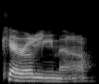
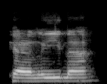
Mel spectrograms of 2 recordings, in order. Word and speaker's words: Carolina: Welcome, Is it Carolina? How do you say your name? Sorry, because I'm from Australia. Like we say things weird ways. So I'm Brazilian. So in Portuguese, we would say Carolina. Carolina.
